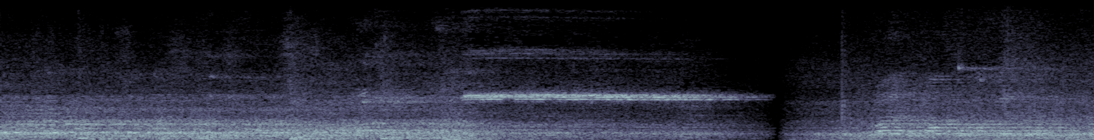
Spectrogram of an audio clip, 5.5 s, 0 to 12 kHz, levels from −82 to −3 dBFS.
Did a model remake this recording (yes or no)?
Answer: no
